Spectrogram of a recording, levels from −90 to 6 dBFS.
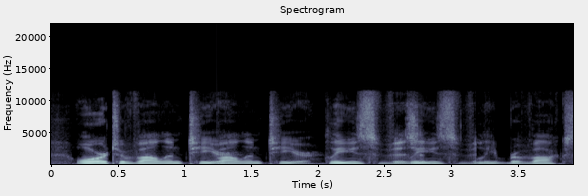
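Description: A slower second capture path likely mixed the speech in twice, giving a doubled audio track from 1.24 s to 3.18 s. A dry, full-band copy trails about 0.7 s behind, roughly 5 dB quieter, and starts and stops abruptly.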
